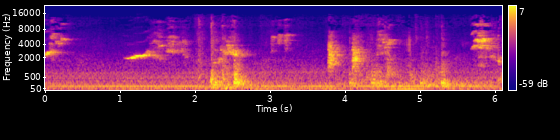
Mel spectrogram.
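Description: Birds chirping and squawking in an aviary: a few short rising chirps and scattered calls, over a steady low hum.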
